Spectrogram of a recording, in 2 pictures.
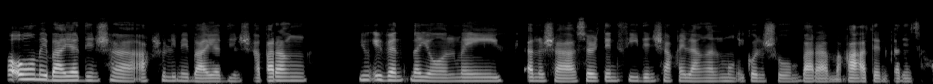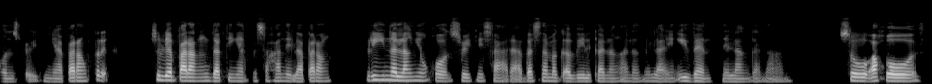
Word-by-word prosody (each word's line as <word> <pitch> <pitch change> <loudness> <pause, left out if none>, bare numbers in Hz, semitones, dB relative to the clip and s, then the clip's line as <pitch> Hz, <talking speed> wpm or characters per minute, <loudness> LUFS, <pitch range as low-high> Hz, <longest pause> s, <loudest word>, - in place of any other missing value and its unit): Oo, 235 +2 +8
may 225 -2 +3
bayad 190 0 +5
din 185 0 -6
siya. 170 -5 -2
Actually 175 +1 -6
may 165 -2 -7
bayad 145 -1 +1
din 150 -2 -12
siya. - - -8
Parang 180 0 +3 0.5
yung 210 -1 -4
event 195 -1 +2
na 180 - +2
'yon 155 -2 -3
may 165 0 -2 0.2
ano 170 -1 +1
siya 145 -3 +1
certain 170 0 -1
fee 175 -2 -8
din 160 0 -4
siya 160 -1 -3
kailangan 150 -1 -3
mong 155 -1 -9
i-consume 150 -2 -5
para 140 - +1
maka-attend 140 - +1
ka 140 - -5
din 140 - -9
sa - - -18
concert 135 -1 -8
niya. 140 -2 -6
Parang 165 +1 +3
free - - -1 0.5
actually 200 -3 +4
parang 170 -1 +6
datingan 155 -1 -1
ko 175 - -20
sa 175 +1 -3
kanila 155 -3 -3
parang 155 +1 -1 0.4
free 205 +1 +2
na 195 -2 +6
lang 180 0 +3
'yong 180 +1 -5
concert 160 0 -2
ni 160 - -8
Sarah 150 -5 -4
basta 150 +3 -2
mag-avail 150 -1 -2
ka 145 - -3
ng 140 0 -8
ano 140 - -9
nila 150 -2 -6
yung 140 - -10
event 155 -4 -1
nilang 135 -1 -6
ganon. 75 +2 -11 0.5
So 165 -3 +5
ako, 160 -2 +7
160 Hz, 195 wpm, -24 LUFS, 150-175 Hz, 0.5 s, Oo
